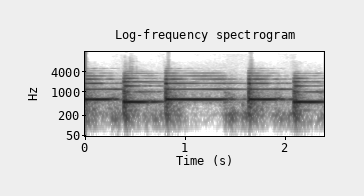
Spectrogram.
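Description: Piano playing a simple tune one note at a time: four separate notes in the middle register, about half a second apart, stepping between two nearby pitches. Each note is struck by dropping the hand and forearm onto a different finger.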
